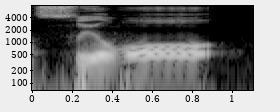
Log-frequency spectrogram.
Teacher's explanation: صاد کو موٹا, را کو موٹا, الف مدہ ہے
